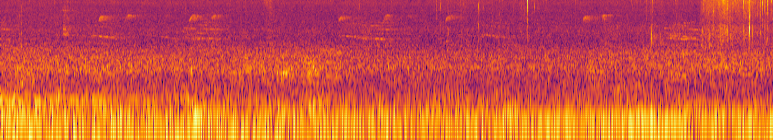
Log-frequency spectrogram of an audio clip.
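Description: Quiet outdoor ambience: a low steady rumble with faint, short, high bird chirps repeating about once a second, and a few sharp clicks near the end.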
